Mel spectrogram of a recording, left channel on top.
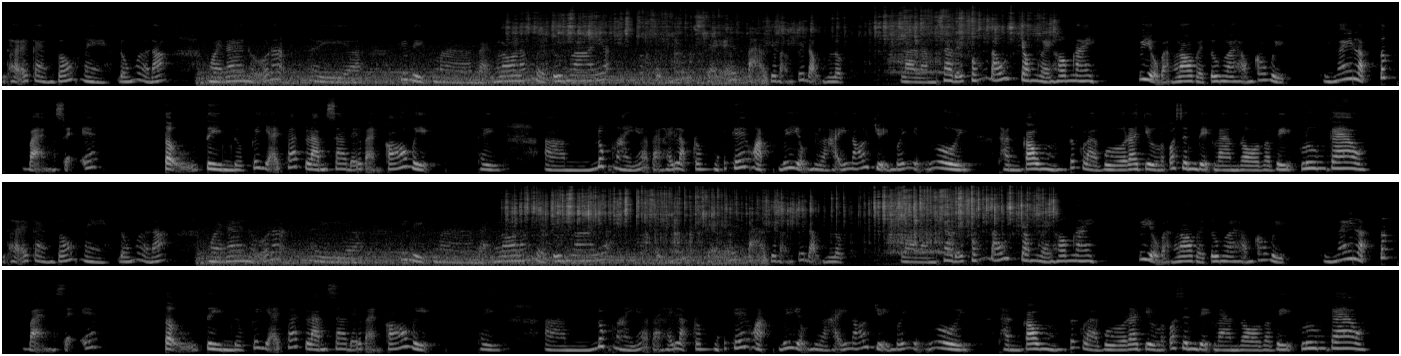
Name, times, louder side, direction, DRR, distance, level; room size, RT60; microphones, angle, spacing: voice 1, 0.0-6.1 6.5-8.4 9.0-11.0 11.4-12.8 13.2-14.9 15.6-18.3 18.7-27.6, left 2 dB, 40° left, 0.8 m, -38 dB
sound 1, 1.9-7.7, left 1 dB, 10° left, 0.4 m, -46 dB
sound 2, 5.0-10.6, right 7 dB, 55° right, 0.9 m, -38 dB
4.4 x 3.8 x 5.6 m
head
